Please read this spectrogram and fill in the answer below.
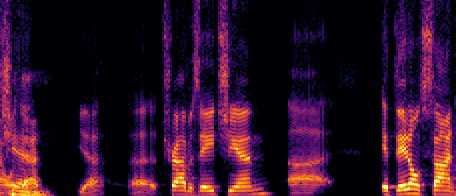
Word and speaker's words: Etienne: If uh you know, if How do we pronounce his name? I need to know that. Uh Travis Etienne.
